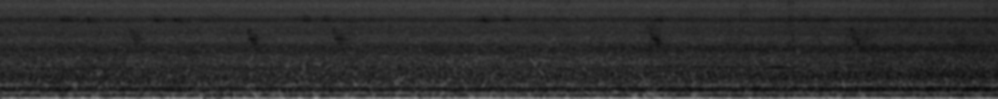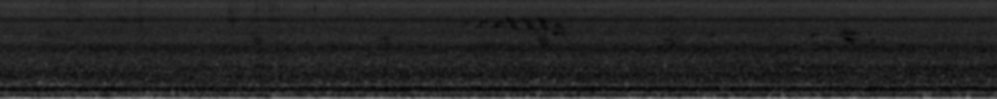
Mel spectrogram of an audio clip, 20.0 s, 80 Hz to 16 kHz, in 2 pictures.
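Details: Swarming honey bees crowd around a raw 7 lb shungite piece after years of absence from the area; constant layered drone of many wingbeats that grows slightly louder in the second half, with occasional faint high ticks.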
